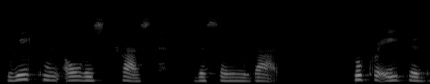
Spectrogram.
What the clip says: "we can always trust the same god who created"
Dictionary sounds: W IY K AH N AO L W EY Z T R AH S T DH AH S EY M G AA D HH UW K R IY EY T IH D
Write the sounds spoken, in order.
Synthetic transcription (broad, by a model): W IY K AH N AO L W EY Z T R AH S T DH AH S EY M G AA D HH UW K R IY EY T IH D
